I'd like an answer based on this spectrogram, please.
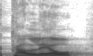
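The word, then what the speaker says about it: καλέω: Eu fiquei curioso de saber o que significava essa palavra, esse verbo chamou no grego, se pronuncia kalel, que significa chamar em alta voz, proferir em alta voz, convidar, chamar pelo nome.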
